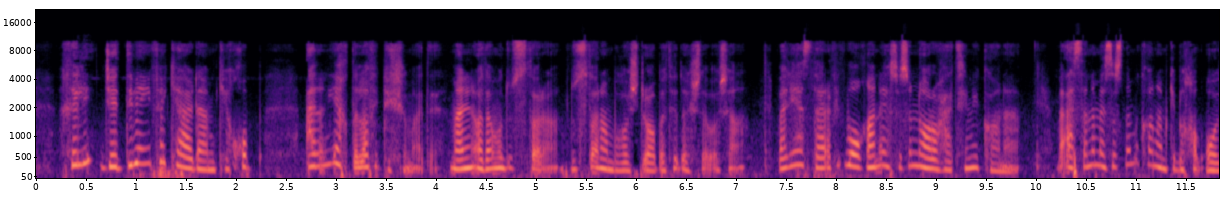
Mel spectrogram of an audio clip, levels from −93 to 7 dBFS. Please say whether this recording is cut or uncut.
cut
